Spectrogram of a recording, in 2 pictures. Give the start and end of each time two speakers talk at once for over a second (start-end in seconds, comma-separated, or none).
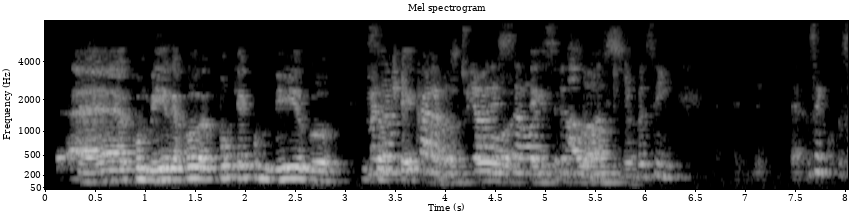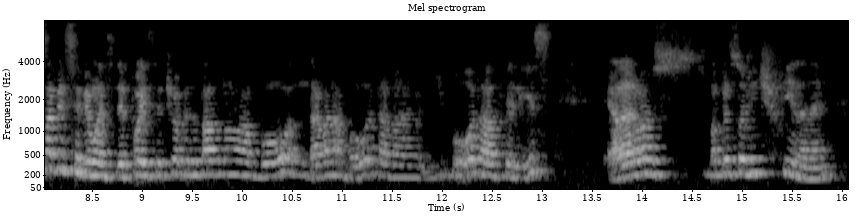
3.2-5.8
